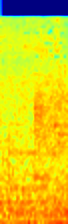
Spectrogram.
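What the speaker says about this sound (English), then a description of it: "I always like to rinse off the egg" Water runs from a kitchen faucet as an egg is rinsed under it, giving a brief, steady splashing hiss close to the listener.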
